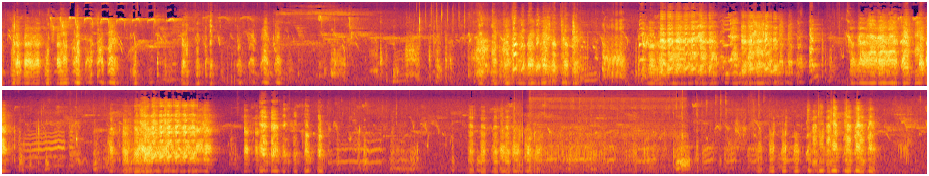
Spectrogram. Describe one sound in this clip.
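Geese honk loudly in bursts close by.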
